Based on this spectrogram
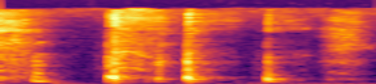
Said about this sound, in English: Sorry, I haven't got the corona cough. Sorry, guys. Hang on. Oh, that's okay. You know, everybody gets really paranoid when they hear somebody cough.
